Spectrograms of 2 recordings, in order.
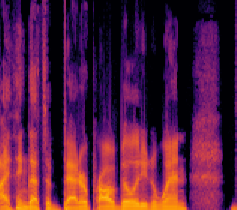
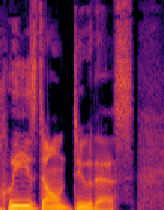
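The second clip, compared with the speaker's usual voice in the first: mock pleading, acted-out begging. Recalling watching a football game, retelling own pleading. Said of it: "and like literally pleading".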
